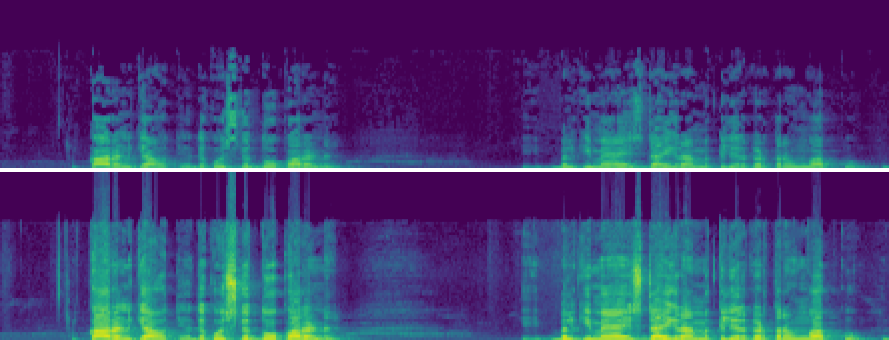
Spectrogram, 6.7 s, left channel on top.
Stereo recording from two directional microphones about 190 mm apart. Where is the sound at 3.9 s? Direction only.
25° right (ahead or behind).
